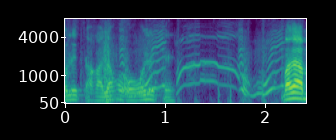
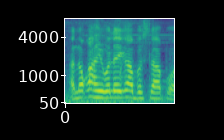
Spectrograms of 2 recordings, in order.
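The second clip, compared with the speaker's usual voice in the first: louder, sharp warning call; 4 semitones higher, 9 dB louder, faster than usual. Real, not acted. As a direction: warn them loudly. Warning teammate mid fight.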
